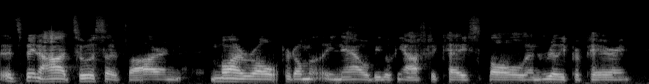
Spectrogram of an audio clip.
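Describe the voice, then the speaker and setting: Speaking in an Australian accent, a man talks at a fairly quick pace with hardly any pauses. His pitch is medium and his intonation fairly even. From Australia, Bathurst NSW. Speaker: cycling sprint advisor and former pro cyclist. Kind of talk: casual interview.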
